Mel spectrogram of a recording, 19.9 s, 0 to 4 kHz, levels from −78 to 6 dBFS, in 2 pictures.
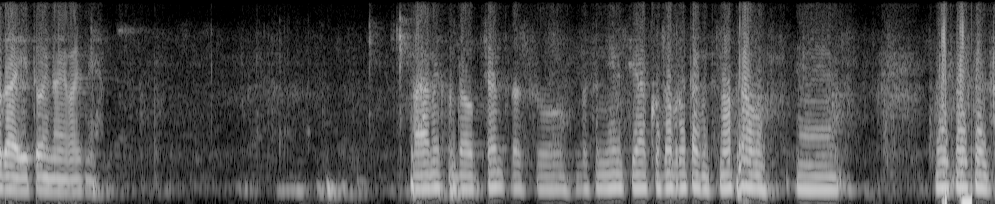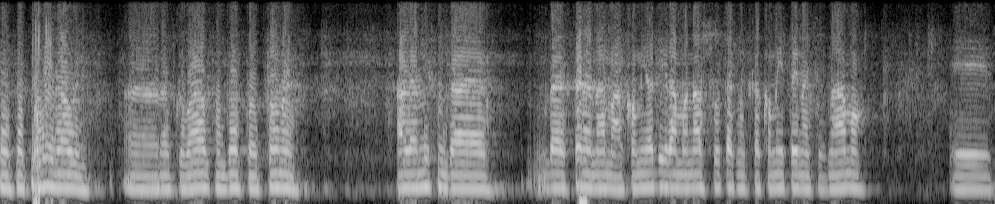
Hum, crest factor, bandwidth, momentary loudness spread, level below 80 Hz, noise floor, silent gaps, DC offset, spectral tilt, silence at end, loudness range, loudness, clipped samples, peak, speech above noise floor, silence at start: none; 16 dB; 4 kHz; 19 LU; -38 dBFS; -46 dBFS; none; under 0.1%; -11 dB/octave; 0 s; 8 LU; -16 LUFS; under 0.1%; 0 dBFS; 30 dB; 0 s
